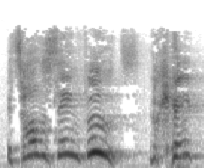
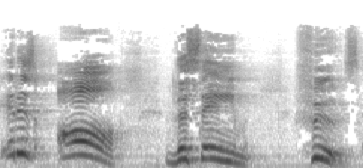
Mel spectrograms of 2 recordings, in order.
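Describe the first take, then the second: First: Laughing, pitched up and louder; giddy laughing punchline; laughing reveal. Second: IS leaned on hard, words drawn out slowly; "It is all the same foods", stress on "is", each word spaced slowly; slow emphatic repeat. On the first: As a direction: blurt it out through a laugh. Excited reveal of the shortcut. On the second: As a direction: hammer home "is" with a chuckle. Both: Real, not acted.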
